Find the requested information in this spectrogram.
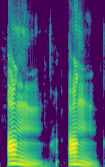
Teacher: नासिका जिसे बोलने में मुख और नाक दोनों से हवा निकले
